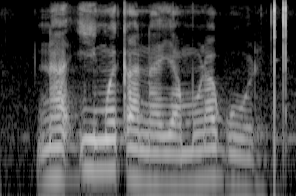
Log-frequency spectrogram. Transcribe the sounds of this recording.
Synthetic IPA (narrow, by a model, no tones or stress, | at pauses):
naiŋwɛkʼanajamuɺaɡuːɺɛ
